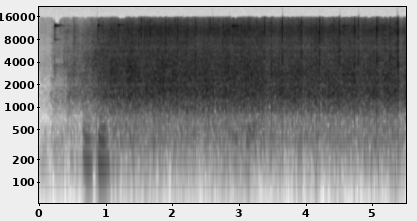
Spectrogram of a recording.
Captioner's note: audience applauding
